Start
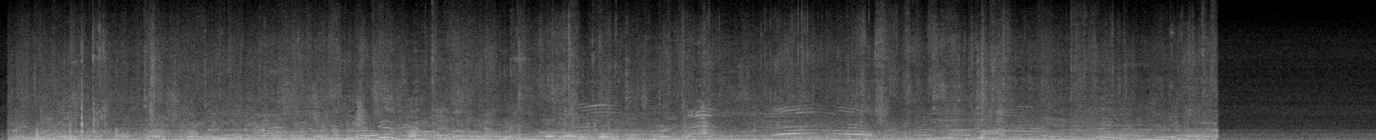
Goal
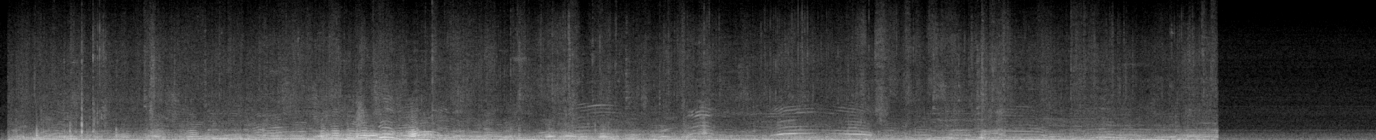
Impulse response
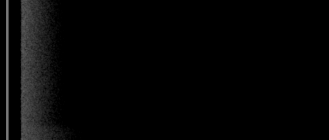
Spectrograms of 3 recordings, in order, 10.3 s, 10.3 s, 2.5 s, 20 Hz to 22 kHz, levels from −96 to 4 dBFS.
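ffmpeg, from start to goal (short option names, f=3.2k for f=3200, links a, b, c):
-filter_complex "[0:a]asplit=2[a][b];[b]adynamicsmooth=sensitivity=1:basefreq=940,volume=2dB[c];[a][c]amix=inputs=2:normalize=0,asettb=1/sr,asplit=3[d][e][f];[d]atrim=end=2.404[g];[e]atrim=start=2.4:end=3.25,asetpts=PTS-STARTPTS,afade=t=in:d=0.004:c=qsin,afade=t=out:st=0.846:d=0.004:c=qsin,equalizer=f=125:t=o:w=1:g=5,equalizer=f=500:t=o:w=1:g=4,equalizer=f=1k:t=o:w=1:g=11,equalizer=f=4k:t=o:w=1:g=4[h];[f]atrim=start=3.246[i];[g][h]acrossfade=d=0.004:c1=hsin:c2=qsin[j];[j][i]acrossfade=d=0.004:c1=qsin:c2=hsin,volume=-4dB"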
